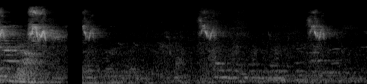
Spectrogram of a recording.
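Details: House sparrow giving short, sharp high chirps, one loud burst at the start, then two single chirps about a second apart, over a steady low background hiss.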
